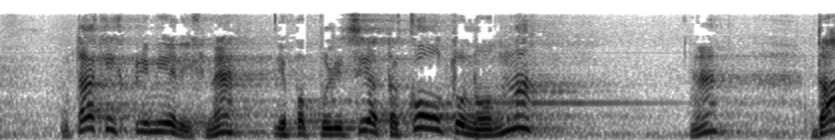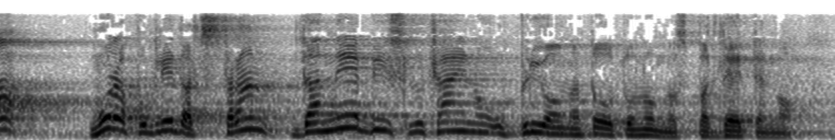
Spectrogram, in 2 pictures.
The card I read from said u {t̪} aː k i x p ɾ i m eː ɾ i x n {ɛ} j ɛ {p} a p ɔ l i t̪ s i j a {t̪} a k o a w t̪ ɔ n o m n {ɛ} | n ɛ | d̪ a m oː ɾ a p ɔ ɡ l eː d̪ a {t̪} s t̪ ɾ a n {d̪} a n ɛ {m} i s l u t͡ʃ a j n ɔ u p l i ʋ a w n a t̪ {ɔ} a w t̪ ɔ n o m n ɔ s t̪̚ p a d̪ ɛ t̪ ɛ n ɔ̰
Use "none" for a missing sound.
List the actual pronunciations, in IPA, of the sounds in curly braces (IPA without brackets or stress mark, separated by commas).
t̪, ɛ, p, t̪, a, t̪, d̪, b, o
